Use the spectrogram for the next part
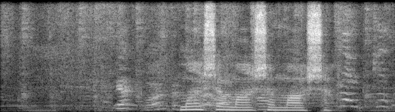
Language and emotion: Russian, neutral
